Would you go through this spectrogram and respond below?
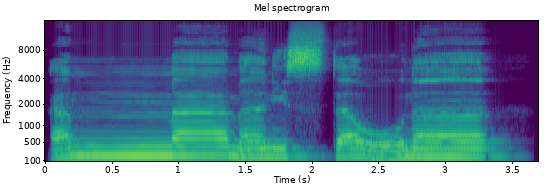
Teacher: Bei ميم haben wir eine Shadda, also eine verlängerte Gunna.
